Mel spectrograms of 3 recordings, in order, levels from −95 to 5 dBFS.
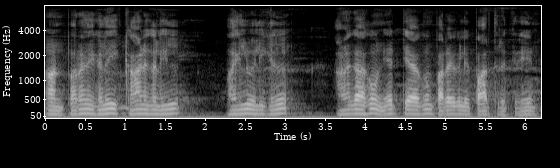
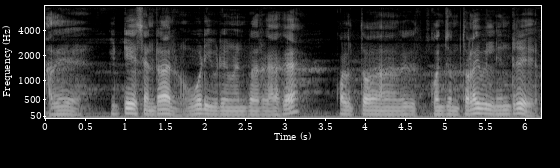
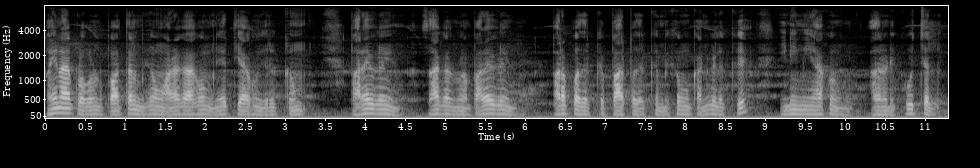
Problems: none marked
